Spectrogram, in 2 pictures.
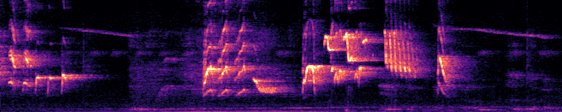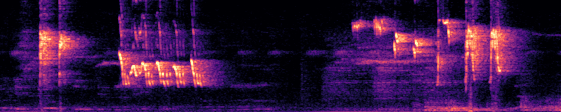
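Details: Orange-headed thrush singing energetically: bursts of rich, varied high whistles, trills and rapid mimic-like phrases, delivered in separate bouts about a second long with short pauses between them; background otherwise quiet.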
